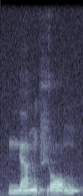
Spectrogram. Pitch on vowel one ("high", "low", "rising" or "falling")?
rising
